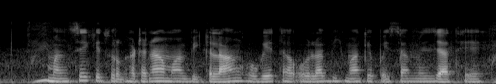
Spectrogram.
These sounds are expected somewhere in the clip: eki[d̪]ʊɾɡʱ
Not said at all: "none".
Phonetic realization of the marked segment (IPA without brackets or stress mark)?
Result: d̪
